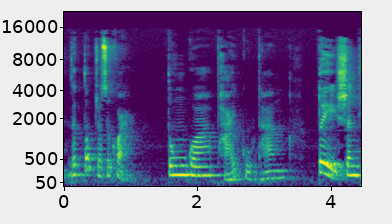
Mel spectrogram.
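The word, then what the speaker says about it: 冬瓜: Hoặc là ta có một dạng nữa to một chút đúng không, chúng ta đọc là tung qua, tung qua, tung qua.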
